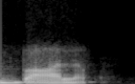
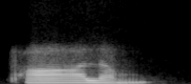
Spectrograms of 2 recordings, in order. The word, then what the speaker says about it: Phalam: It's actually pronounced as Phalam, not Balam, Phalam, P-H-A, Phalam.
